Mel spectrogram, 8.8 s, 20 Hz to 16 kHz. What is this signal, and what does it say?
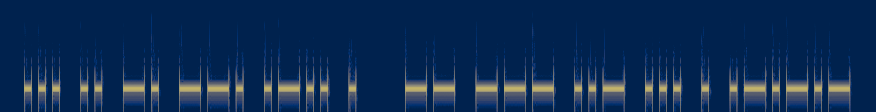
Morse code, heard as a keyed tone, about 17 wpm, 700 Hz. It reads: SINGLE MOUSE.
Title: A Sound Of Thunder 17wpm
